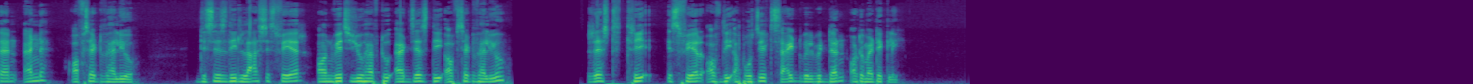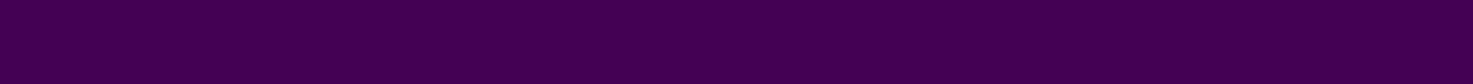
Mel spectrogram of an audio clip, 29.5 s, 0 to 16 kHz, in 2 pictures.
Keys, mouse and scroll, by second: 1.1-2.5 scroll up 8, 2.5-3.1 scroll up 2, 3.1-3.5 scroll down 3, 3.5 space, 4.1-9.4 drag, 9.9 right click, 10.1-11.2 scroll down 4, 11.6 space, 12.0-13.8 drag, 13.8 space, 14.1 space, 14.7-15.1 scroll up 4, 15.1-15.9 scroll down 3, 15.9-16.7 middle drag, 16.7 scroll up 2, 16.9 scroll down 1, 17.0-18.5 middle drag, 18.5-21.9 drag, 21.9 right click, 22.8 click, 23.2 scroll up 10, 23.5-23.8 middle drag, 23.8 space, 24.0-24.8 scroll down 6, 24.3 space, 24.8 middle drag, 25.1 space, 25.5 middle drag, 25.7 space, 27.9 click.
